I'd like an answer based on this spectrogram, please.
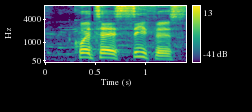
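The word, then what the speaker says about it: Quintez Cephus: But Stafford launches a bomb to Quintez Cephas. That's how you pronounce the name.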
